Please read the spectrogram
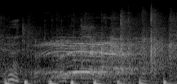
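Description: Audience applause at the Comedy Butcher live stand-up comedy show swells into a steady, loud roar with shrill whistles riding over it, while a regular low thumping pulses underneath.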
